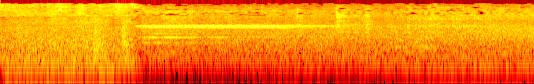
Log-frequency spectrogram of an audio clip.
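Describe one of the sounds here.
Cars drive slowly past on a street.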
